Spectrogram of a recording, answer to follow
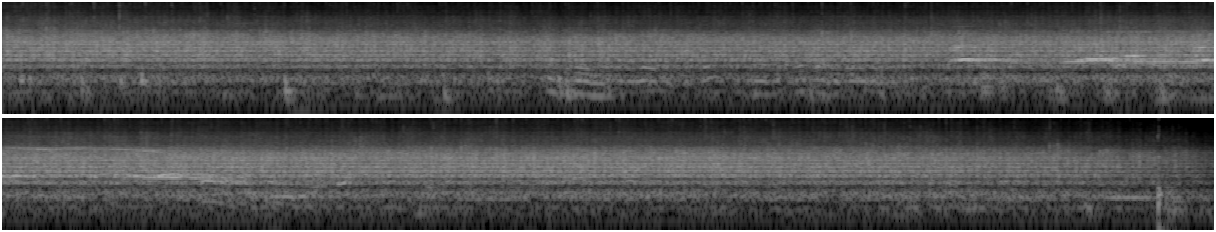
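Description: Large audience applauding steadily, with a few voices calling out briefly in the middle, the applause tapering off near the end.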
